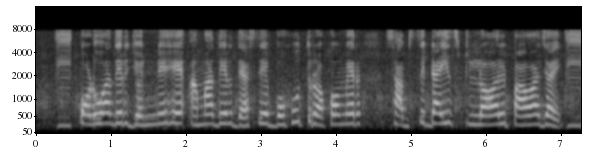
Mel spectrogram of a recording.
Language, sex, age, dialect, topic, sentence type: Bengali, female, 18-24, Jharkhandi, banking, statement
